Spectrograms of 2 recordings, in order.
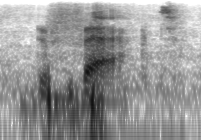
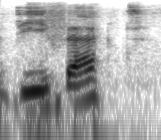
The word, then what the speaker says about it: defect: instead of the noun so there are two pronunciations a defect and defect so this would be the noun and this is the verb and a problem to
